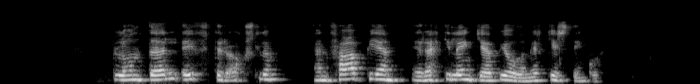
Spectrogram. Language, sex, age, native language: Icelandic, female, 60-69, Icelandic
